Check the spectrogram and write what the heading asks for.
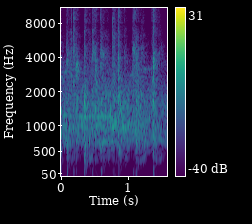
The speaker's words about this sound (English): Applause, applause.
